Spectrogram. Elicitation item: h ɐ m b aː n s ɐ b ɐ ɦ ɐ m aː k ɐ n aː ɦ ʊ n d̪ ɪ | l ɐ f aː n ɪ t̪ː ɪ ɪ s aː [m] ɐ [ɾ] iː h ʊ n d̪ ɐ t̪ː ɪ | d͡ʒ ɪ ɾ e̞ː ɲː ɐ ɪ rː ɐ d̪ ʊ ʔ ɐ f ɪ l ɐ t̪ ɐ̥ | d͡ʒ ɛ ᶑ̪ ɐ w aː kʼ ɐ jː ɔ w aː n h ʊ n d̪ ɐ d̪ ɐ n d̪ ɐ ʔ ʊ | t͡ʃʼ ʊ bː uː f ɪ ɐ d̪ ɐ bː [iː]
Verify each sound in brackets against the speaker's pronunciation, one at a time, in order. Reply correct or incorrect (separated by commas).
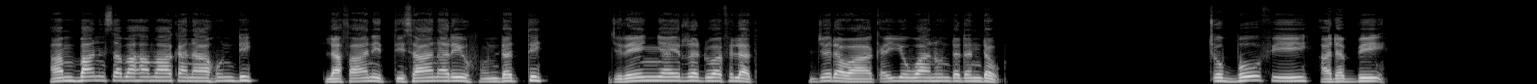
incorrect, correct, correct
